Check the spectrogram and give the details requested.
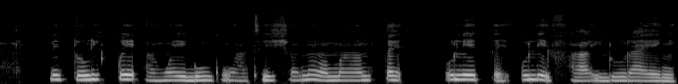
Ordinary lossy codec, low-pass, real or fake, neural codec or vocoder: none; none; fake; vocoder, 22.05 kHz, 80 mel bands, WaveNeXt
